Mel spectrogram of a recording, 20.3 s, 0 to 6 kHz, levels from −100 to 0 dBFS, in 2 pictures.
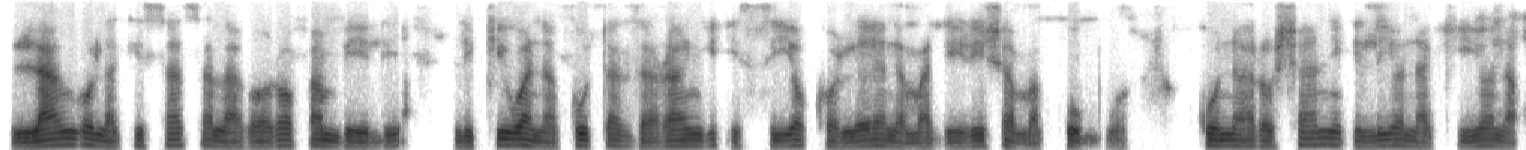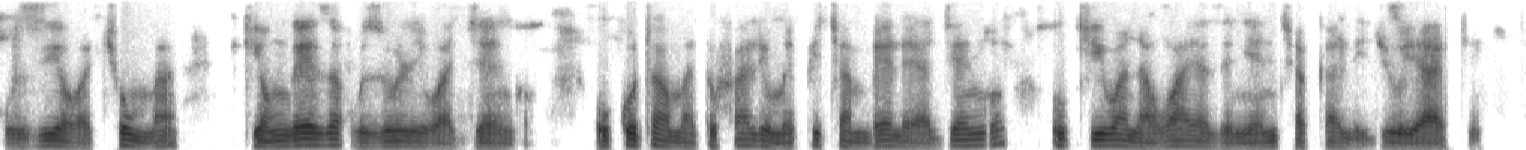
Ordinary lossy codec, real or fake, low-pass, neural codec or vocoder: Opus, 16 kbps; fake; 5.4 kHz; codec, 16 kHz in and 24 kHz out, 1 kbps, XY-Tokenizer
